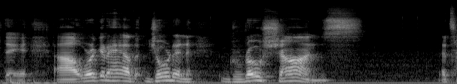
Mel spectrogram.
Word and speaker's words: Jordan Groshans: We're going to have Jordan Groshans. That's how you pronounce it.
